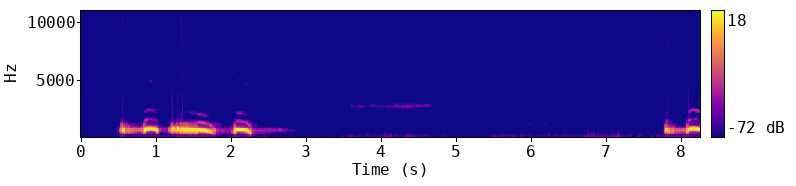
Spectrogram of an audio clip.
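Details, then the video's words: Spotted dove used as a decoy to lure wild doves, cooing in a low, mellow three-part phrase: two short hollow notes, then a longer slurred coo and a final short coo. About five seconds of silence follow before the phrase begins again. "Tiếng cu mồi thúc gù gáy kích bổi cực nhạy / Tiếng chim cu gáy kích bổi nhanh nổi mới"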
